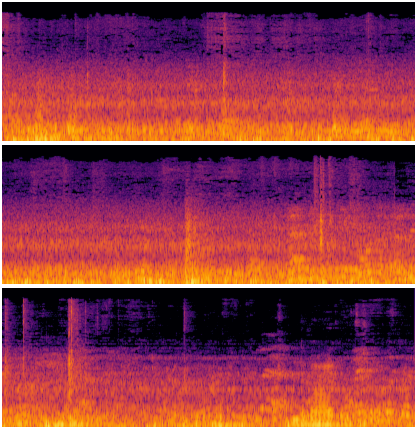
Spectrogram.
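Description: A plastic laptop casing clicks and knocks as hands handle it.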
